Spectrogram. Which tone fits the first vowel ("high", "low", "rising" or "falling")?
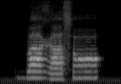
high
